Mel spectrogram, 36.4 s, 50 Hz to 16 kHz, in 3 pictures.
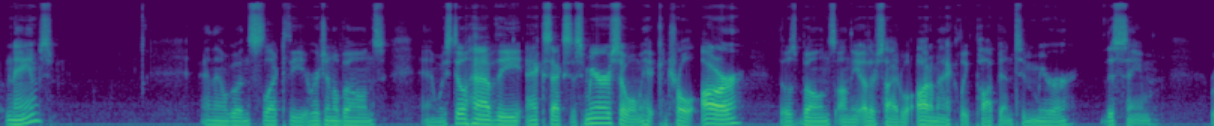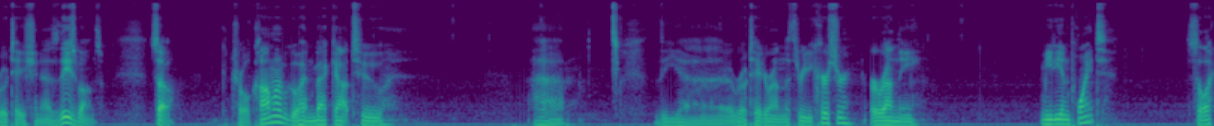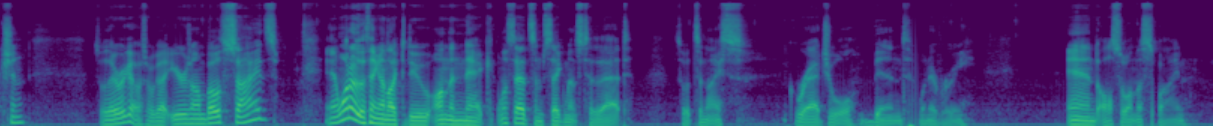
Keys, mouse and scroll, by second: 0.0 click, 2.7-5.1 right drag, 7.2 ctrl+r, 8.3-10.2 drag, 9.8-11.6 middle drag, 11.6-13.4 middle drag, 14.6 ctrl+,, 15.2 Tab, 15.7 a, 16.0 middle click, 18.4 middle click, 19.4-21.1 right drag, 20.1 r, 21.5-24.7 middle drag, 21.5-23.1 right drag, 23.4 r, 26.0 middle click, 28.2 middle click, 28.2-30.0 right drag, 29.6-31.2 drag, 32.1-33.6 right drag, 32.2 r, 33.9-36.4 right drag, 34.3-36.1 middle drag.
